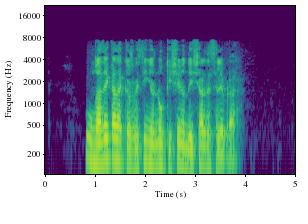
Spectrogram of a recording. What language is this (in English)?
Galician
